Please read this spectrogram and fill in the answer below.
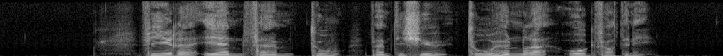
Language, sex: Norwegian, male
